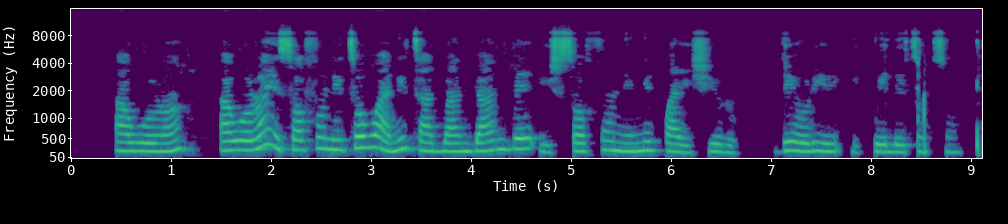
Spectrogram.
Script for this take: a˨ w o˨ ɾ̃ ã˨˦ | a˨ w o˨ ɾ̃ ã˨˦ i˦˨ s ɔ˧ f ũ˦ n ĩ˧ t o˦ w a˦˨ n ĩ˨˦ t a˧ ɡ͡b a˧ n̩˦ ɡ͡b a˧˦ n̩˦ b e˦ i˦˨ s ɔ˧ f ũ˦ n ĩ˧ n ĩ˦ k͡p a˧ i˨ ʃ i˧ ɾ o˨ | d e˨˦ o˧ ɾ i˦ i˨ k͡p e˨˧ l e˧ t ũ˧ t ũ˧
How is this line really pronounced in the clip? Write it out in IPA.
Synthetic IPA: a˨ w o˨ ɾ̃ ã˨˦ | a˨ w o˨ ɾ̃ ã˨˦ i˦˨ s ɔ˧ f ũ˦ n ĩ˧ t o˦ w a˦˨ n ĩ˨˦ t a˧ ɡ͡b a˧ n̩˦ ɡ͡b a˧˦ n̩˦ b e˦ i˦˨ s ɔ˧ f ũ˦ n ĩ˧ n ĩ˦ k͡p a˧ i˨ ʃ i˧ ɾ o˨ | d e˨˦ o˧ ɾ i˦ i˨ k͡p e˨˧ l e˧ t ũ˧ t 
